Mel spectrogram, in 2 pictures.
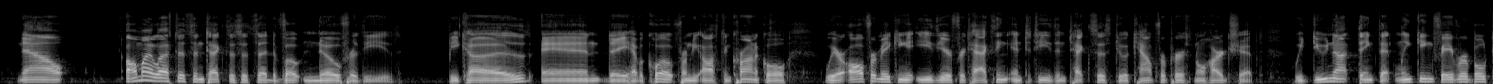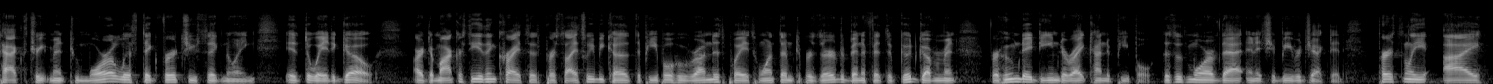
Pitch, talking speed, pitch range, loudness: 95 Hz, 205 wpm, 90-110 Hz, -25 LUFS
